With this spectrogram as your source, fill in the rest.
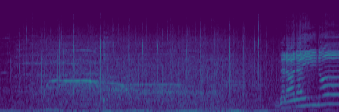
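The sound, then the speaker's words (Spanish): A crowd in Granada claps steadily for the Three Kings from the Orient, many hands blending into a dense, crackling roar for several seconds, before a loud, high shouted voice rises over the applause near the end. “Por tanto, quiero pediros un aplauso monstruoso para los reyes hermosos que desde Oriente han venido.”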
